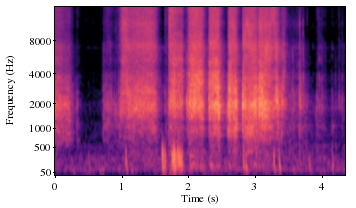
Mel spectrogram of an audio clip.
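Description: Clear protective plastic film being peeled off a PC case's glass side panel: a crackling, tearing hiss that breaks off briefly just after the start, then runs again for about two and a half seconds.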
